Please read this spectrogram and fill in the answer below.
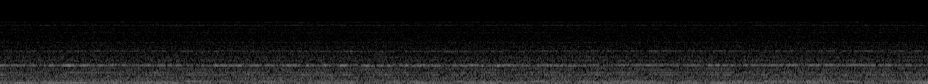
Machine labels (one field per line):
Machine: fan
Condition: normal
